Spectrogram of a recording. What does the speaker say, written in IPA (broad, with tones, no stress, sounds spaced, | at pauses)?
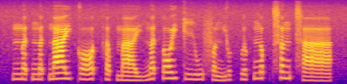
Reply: n̪ ɐ˨ t̚ ŋ ɐ˨ t̚ n̪ aː˧ j k ɔː˨˥ t̚ h ɐ˨ p̚ m aː˨˩ j ŋ ɐ˥ t̚ ɔː˥ j k iː˨˧ w f ɐ˨˩ ŋ j ʊ˧ k̚ l ʊ˨˥ k̚ ŋ ɐ˥ p̚ t͡sʰ ɐ˥ ŋ t͡sʰ aː˨˩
